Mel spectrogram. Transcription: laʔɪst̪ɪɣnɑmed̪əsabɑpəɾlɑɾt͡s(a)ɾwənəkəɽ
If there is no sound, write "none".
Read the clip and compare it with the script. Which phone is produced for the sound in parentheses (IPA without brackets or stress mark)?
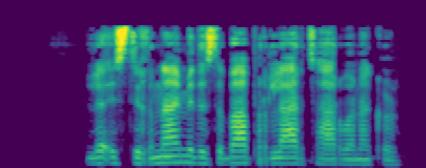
ɑ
